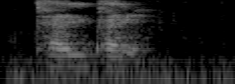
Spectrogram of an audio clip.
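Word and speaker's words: Tenpenny: Ten Penny.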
